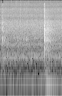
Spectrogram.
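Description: Food stirred and sizzling in a pan, a continuous hiss with a brief scrape of the spoon near the end.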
